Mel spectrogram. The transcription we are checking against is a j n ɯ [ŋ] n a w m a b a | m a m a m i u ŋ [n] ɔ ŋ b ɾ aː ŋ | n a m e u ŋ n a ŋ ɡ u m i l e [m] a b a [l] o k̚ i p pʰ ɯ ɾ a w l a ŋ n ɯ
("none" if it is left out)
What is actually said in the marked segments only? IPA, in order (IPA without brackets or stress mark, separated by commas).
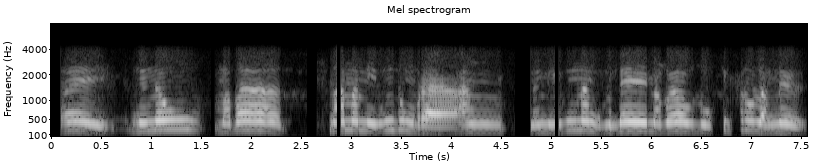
ŋ, d, m, l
